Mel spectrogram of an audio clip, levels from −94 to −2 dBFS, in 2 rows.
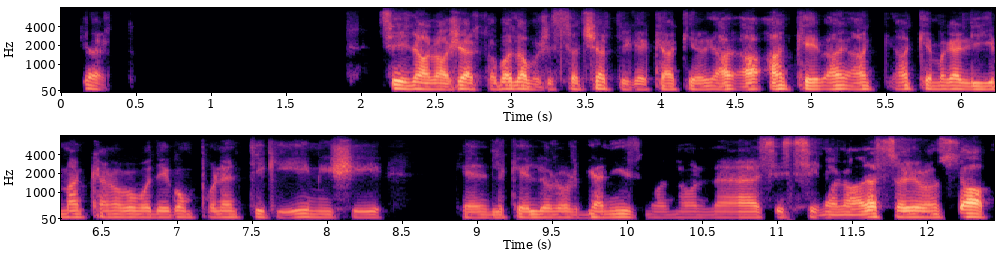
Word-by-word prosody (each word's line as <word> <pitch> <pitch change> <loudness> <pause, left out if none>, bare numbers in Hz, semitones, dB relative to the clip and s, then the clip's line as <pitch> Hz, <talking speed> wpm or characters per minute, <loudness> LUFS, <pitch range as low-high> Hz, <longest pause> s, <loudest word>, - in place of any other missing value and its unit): Certo. - - -5 1.7
Sì, 135 -2 +6
no, 120 -1 +5
no, 110 -2 +3
certo, 110 - +2
poi 125 0 +5
dopo 120 -6 +3
ci - - -8
sta - - -4
certi - - -1
che 100 - -3
ca 105 +1 -2
che 115 - -3
a 115 - +2
a 120 -1 +3
anche 120 0 +4
a 120 - 0 0.2
anch 120 0 -1
anche 120 0 -2
magari 120 -1 +2
gli 115 - +1
mancano 115 0 -3
proprio 110 0 -1
dei 110 0 -3
componenti 110 0 -5
chimici 105 -1 -5 0.5
che 100 - -7
il 100 - -5
che 110 - -4
il 105 - 0
loro 110 0 -3
organismo 105 0 -4
non 105 0 -5
sì, - - -6
sì, - - -5
no, 100 - -3
no 100 0 0
adesso 120 +1 +4
io 115 0 +6
non 110 0 +1
sto 125 +1 +6
110 Hz, 200 wpm, -23 LUFS, 105-115 Hz, 1.7 s, Sì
